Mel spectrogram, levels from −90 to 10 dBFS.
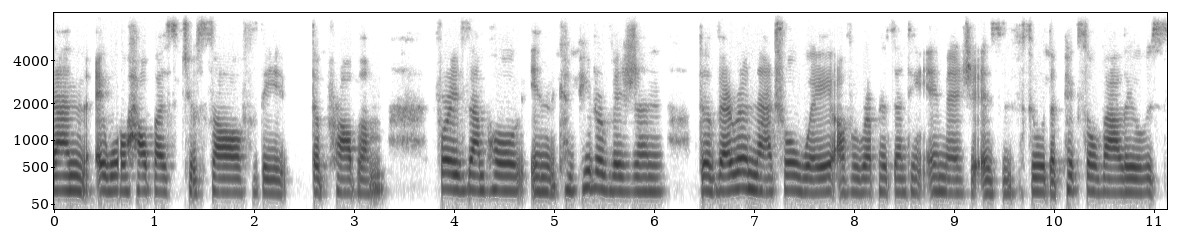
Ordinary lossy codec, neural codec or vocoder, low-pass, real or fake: Opus, 32 kbps; none; 7.2 kHz; real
